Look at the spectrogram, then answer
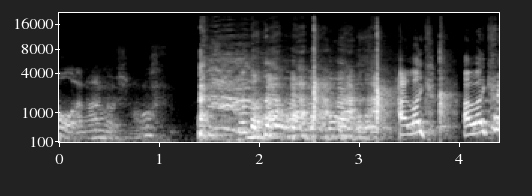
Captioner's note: laughter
